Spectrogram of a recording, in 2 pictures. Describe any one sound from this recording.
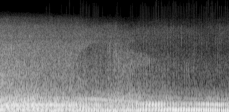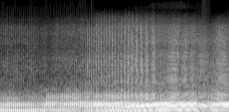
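A quad bike engine slows down and then revs up again.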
